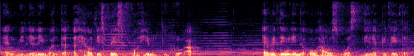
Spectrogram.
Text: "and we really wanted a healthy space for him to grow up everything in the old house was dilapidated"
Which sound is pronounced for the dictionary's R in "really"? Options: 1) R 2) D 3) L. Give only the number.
3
